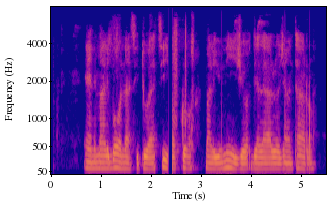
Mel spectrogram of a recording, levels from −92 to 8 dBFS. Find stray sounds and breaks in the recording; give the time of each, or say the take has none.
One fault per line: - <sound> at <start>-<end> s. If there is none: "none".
- dropout at 2.3-2.4 s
